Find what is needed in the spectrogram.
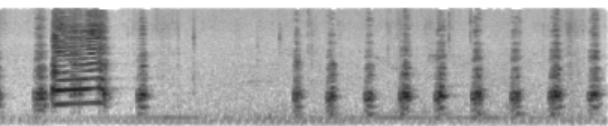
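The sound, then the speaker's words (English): Chickens clucking in a backyard coop, the hens about five months old. A couple of louder squawking clucks come first, then a steady, evenly spaced run of many short clucks. “the most wondrous thing is the sounds the chickens make. They typically sound like this.”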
